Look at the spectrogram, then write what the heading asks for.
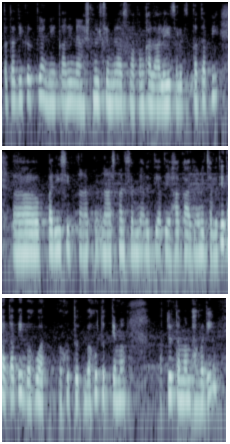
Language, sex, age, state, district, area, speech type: Sanskrit, female, 18-30, Kerala, Kannur, urban, spontaneous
